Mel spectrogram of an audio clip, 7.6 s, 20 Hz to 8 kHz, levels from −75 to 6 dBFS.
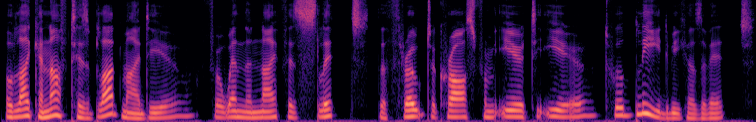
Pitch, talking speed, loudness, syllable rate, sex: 150 Hz, 200 wpm, -20 LUFS, 4.3 syllables/s, male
